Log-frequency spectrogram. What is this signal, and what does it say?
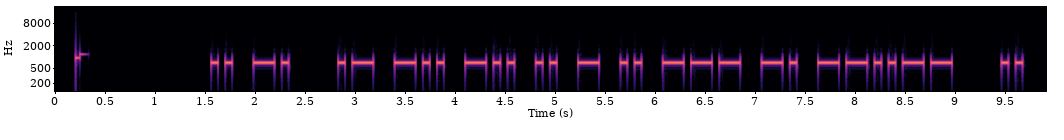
Morse code, heard as a keyed tone, about 17 wpm, 700 Hz. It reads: IN ADDITION, I
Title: Sentences from Top 1000 Words - Review Part 6 - 17wpm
